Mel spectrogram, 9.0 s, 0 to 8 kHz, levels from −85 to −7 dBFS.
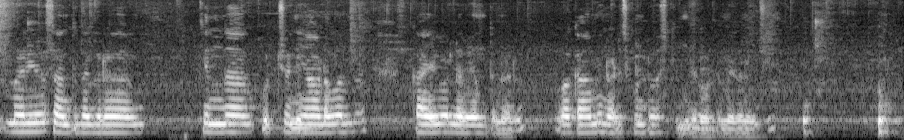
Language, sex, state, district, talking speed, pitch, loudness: Telugu, male, Andhra Pradesh, Krishna, 105 wpm, 180 Hz, -15 LUFS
